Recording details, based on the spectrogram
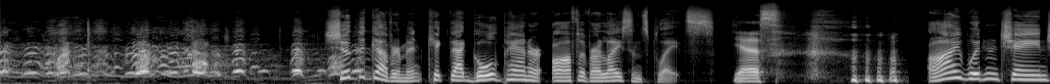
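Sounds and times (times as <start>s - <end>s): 
chorus of husky dogs barking yipping and howling: 0.0s - 4.0s
speech: 3.4s - 10.4s.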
